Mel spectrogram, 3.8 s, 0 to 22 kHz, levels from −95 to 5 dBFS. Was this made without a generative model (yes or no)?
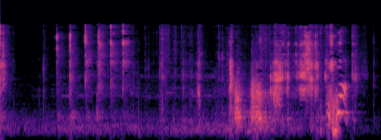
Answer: no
